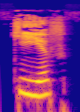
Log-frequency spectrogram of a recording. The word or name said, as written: Kiev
